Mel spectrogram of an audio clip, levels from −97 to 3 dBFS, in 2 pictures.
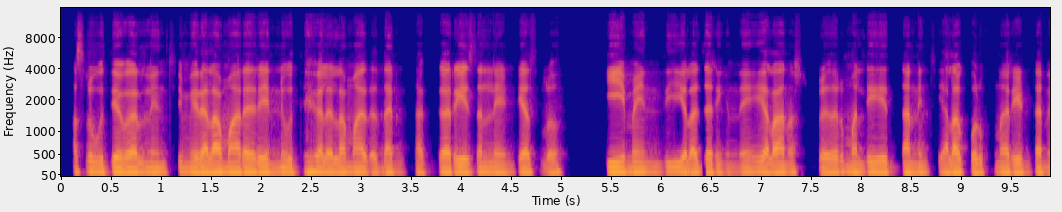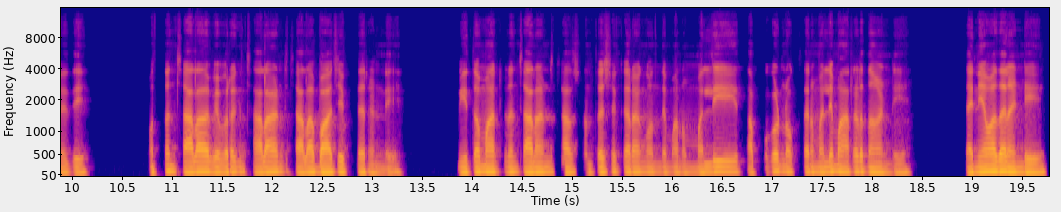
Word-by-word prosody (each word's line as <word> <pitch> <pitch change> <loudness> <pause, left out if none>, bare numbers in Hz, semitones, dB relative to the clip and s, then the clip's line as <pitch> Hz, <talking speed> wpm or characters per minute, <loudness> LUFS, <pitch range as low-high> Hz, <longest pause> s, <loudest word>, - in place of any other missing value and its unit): అసలు 115 +1 -5
ఉద్యోగాల 105 0 +1
నుంచి 105 0 -6
మీరు 105 0 +1
ఎలా 100 - +3
మారారు, 105 0 +1
ఎన్ని 100 +1 -4
ఉద్యోగాలు 110 +1 -1
ఎలా 105 0 0
మారారు, 100 -2 -1
దానికి 105 -1 -5
తగ్గ 100 +2 -9 0.2
రీజన్లు 105 +1 -1
ఏంటి, 100 +1 -8
అసలు 100 0 -8 0.6
ఏమైంది, 105 -1 -1
ఎలా 100 0 0
జరిగింది, 100 0 -4 0.2
ఎలా 100 +1 +1
నష్టపోయారు, 105 +1 -4
మళ్ళీ 105 +1 -2 0.3
దాన్నించి 100 0 -3
ఎలా 105 +1 +2
కోలుకున్నారు 105 0 -4
ఏంటనేది, 100 0 -3 0.7
మొత్తం 115 +5 -1
చాలా 110 +3 +6
వివరంగా, 115 +2 +1
చాలా 100 +2 +5
అంటే, 115 0 -3
చాలా 100 +2 +4
బాగా 100 0 +7
చెప్పారండి. 100 -2 -2 0.7
మీతో 105 +2 +2
మాట్లాడడం 115 0 +1
చాలా 105 +1 +6
అంటే, 110 - -2
చాలా 100 0 +1
సంతోషకరంగా 110 +2 -1
ఉంది. 105 0 -5
మనం 100 -1 -3
మళ్ళీ 105 +5 +3 0.3
తప్పకుండా 120 +4 -1
ఒకసారి 110 0 -2
మళ్ళీ 120 +3 +3
మాట్లాడదామండి. 105 -4 +1 0.7
ధన్యవాదాలండి. 115 -2 +6
105 Hz, 145 wpm, -22 LUFS, 100-110 Hz, 0.7 s, బాగా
